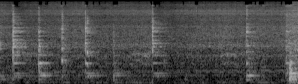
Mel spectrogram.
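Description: Sautéing in a frying pan with salt, a run of quick scraping stirs and light sizzling close by, the strokes coming irregularly over a steady hiss.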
